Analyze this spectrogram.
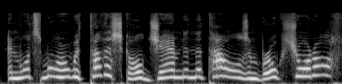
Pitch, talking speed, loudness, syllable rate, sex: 325 Hz, 230 wpm, -13 LUFS, 5.8 syllables/s, female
